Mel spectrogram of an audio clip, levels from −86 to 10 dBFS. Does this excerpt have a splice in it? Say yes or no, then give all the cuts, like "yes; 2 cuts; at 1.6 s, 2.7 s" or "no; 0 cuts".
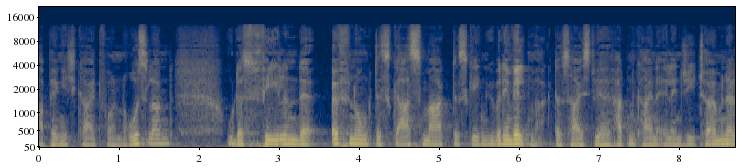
no; 0 cuts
